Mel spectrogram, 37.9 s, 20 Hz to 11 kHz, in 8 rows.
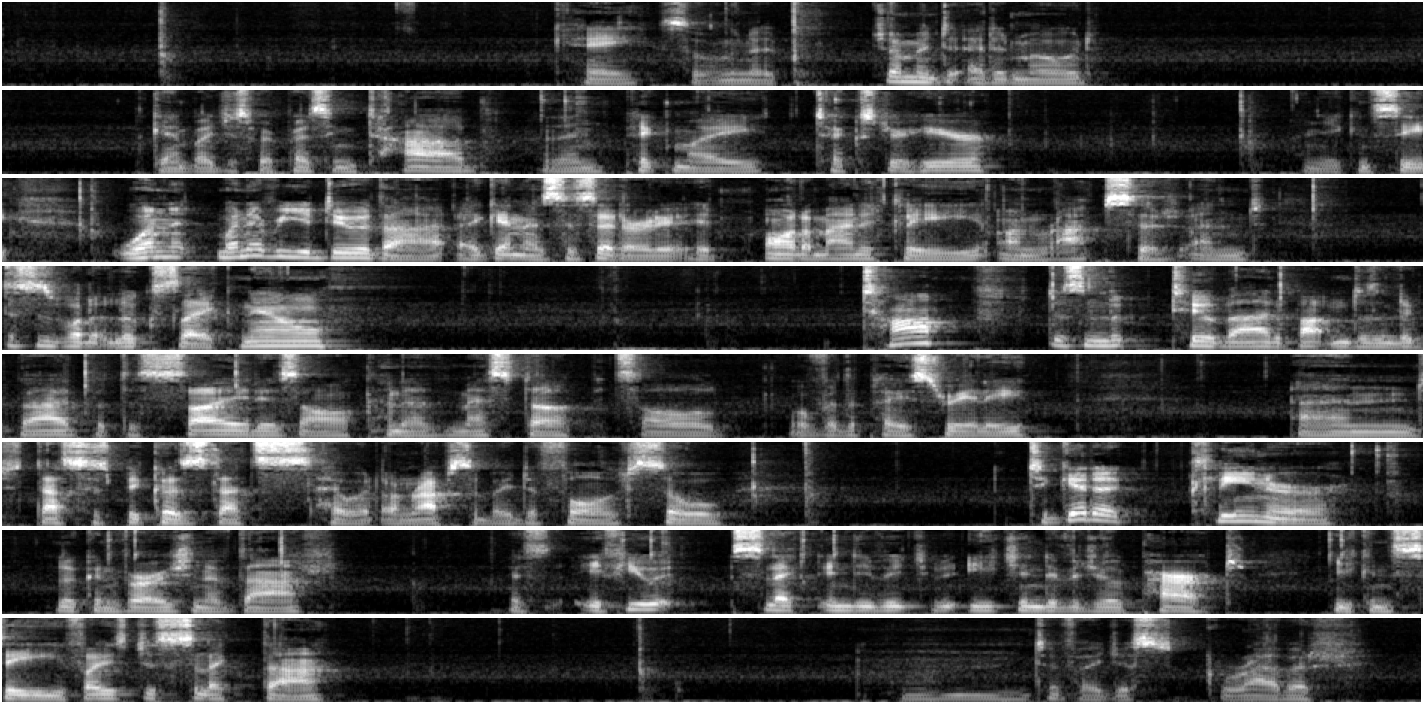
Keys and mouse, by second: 0.8-1.8 drag, 1.8-5.0 middle drag, 2.9 Tab, 6.8-8.8 drag, 9.5 click, 13.7 Tab, 16.5-17.1 middle drag, 22.2-22.9 middle drag, 23.1 Tab, 25.8 KP_1, 29.1-33.2 middle drag, 29.9 click, 29.9 right click, 34.9 a, 36.8-37.4 drag, 37.4 g.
